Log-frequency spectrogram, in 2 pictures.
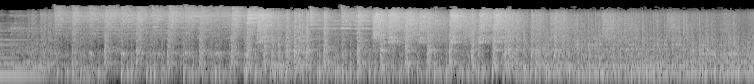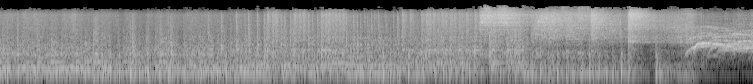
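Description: Yamaha drum kit played live in a fast, busy solo: rapid snare and bass drum strokes with drum rolls and cymbal crashes. The drumming stops shortly before the end.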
